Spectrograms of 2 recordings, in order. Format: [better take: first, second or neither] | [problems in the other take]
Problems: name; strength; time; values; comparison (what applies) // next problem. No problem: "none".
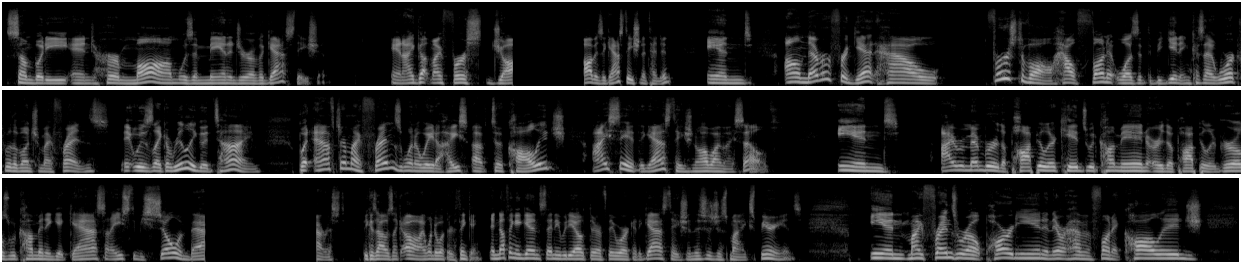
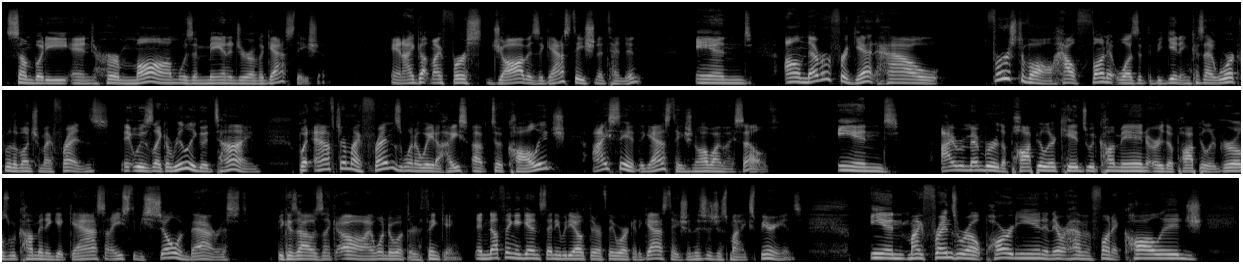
second | audio freezing; at 5 s for 0.5 s and at 27 s for 1 s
